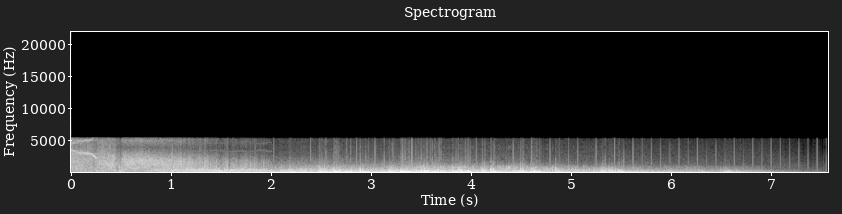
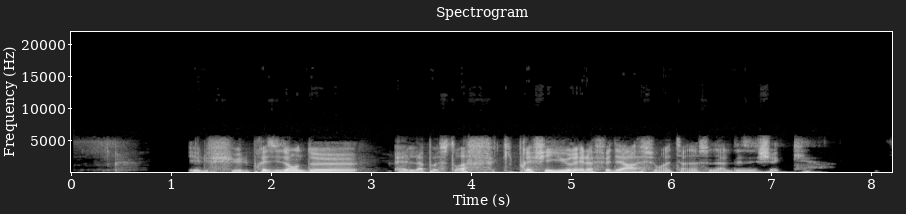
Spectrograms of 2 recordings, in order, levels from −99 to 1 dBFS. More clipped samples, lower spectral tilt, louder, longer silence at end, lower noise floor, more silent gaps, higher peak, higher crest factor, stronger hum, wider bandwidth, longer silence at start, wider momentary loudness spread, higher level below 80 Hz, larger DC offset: neither; about the same, -8.5 dB/octave vs -9 dB/octave; first, -14 LUFS vs -23 LUFS; second, 0 s vs 0.7 s; second, -38 dBFS vs -48 dBFS; second, none vs 0.78-1.17 s; first, 0 dBFS vs -4 dBFS; second, 14 dB vs 20 dB; neither; second, 5.4 kHz vs 6 kHz; second, 0 s vs 0.45 s; about the same, 15 LU vs 13 LU; first, -24 dBFS vs -42 dBFS; first, 3% vs under 0.1%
